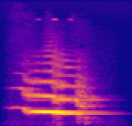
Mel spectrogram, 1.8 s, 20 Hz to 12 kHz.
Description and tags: mirror resonance 10
Recording the procedure of cleaning a mirror inside an ordinary bathroom.
The recording took place inside a typical bathroom in Ilmenau, Germany.
Recording Technique : M/S, placed 2 meters away from the mirror. In addition to this, a towel was placed in front of the microphone. Finally an elevation of more or less 30 degrees was used.
mirror, resonance, bathroom, glass, cleaning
